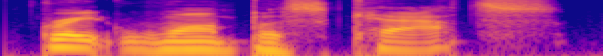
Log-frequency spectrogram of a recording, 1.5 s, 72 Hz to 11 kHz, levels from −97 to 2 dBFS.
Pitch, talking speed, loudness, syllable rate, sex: 135 Hz, 120 wpm, -18 LUFS, 3.2 syllables/s, male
